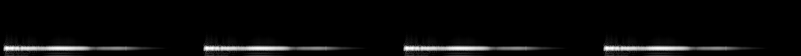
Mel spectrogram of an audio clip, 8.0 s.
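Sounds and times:
submarine sonar ping: 0.0s - 3.5s, 4.1s - 5.5s, 6.1s - 7.5s.

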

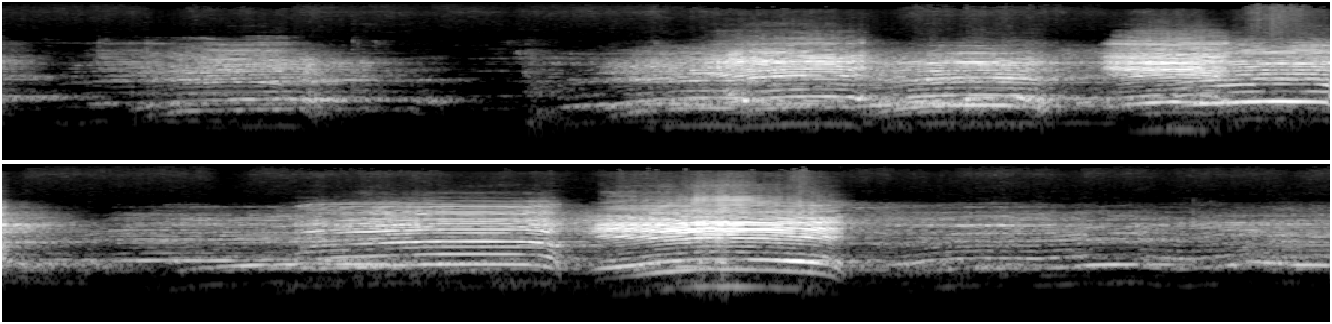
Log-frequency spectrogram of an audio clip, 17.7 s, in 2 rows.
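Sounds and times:
cattle lowing: 0.0s - 17.6s.

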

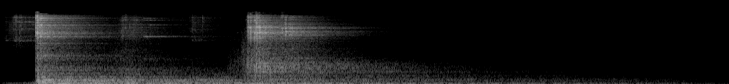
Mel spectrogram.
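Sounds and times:
dungeon chains clinking, clattering and clanging: 0.0s - 3.6s.

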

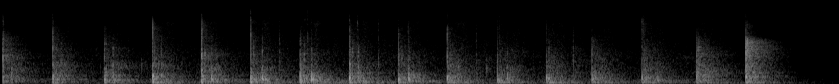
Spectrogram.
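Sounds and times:
footsteps walking down a reverberant stairwell: 0.0s - 8.0s.

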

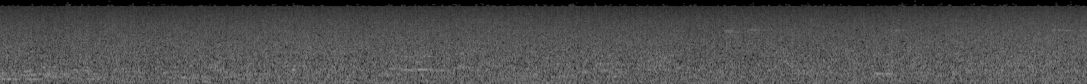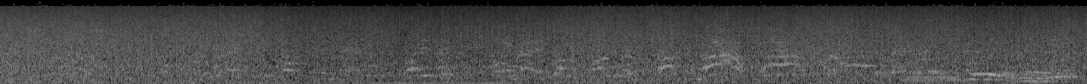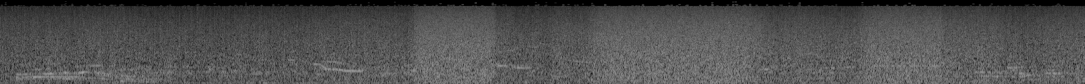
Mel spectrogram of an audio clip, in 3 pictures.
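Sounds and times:
television static from very poor signal reception: 0.0s - 32.5s.

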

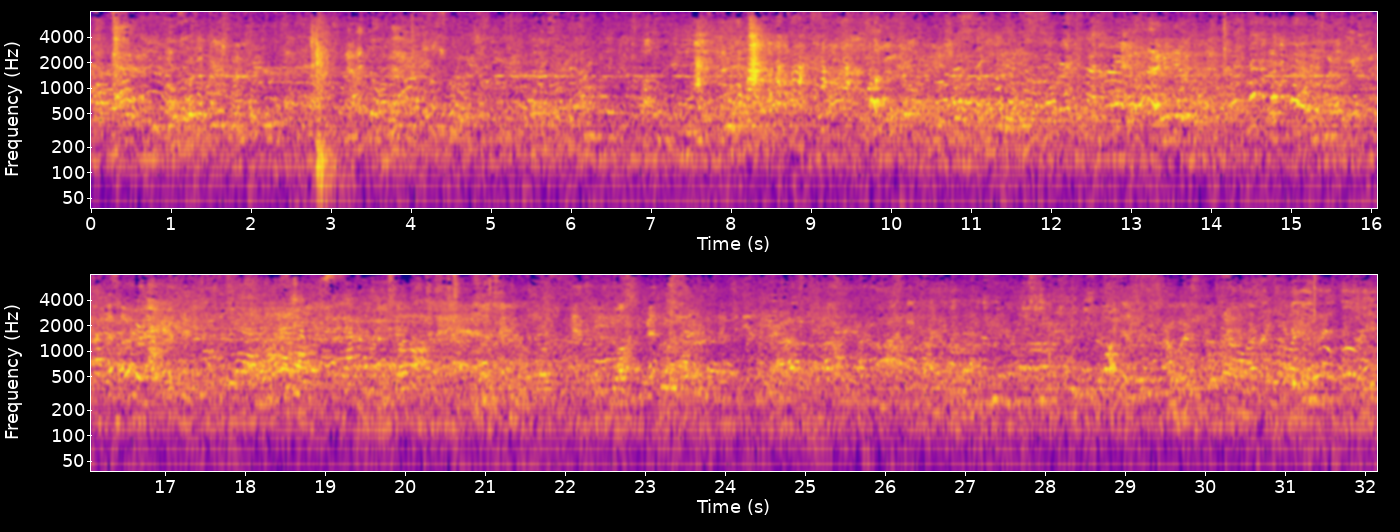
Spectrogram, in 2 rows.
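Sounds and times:
ticket counter area ambience at a race track: 0.0s - 32.1s
laughter: 7.0s - 18.8s.

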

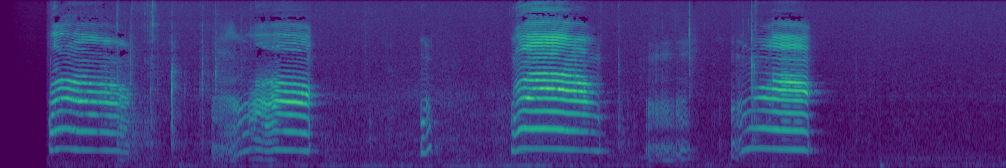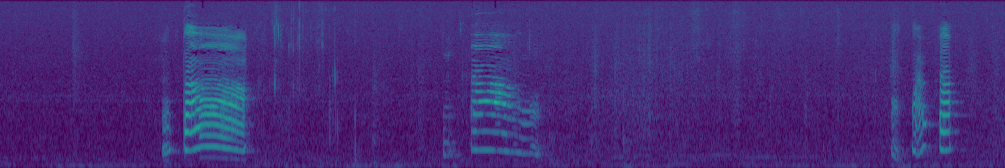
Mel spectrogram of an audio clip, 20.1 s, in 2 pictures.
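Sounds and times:
Siamese cat meowing: 0.5s - 1.4s, 2.1s - 3.3s, 5.1s - 8.3s, 11.7s - 12.9s, 14.5s - 15.6s, 19.0s - 19.8s.

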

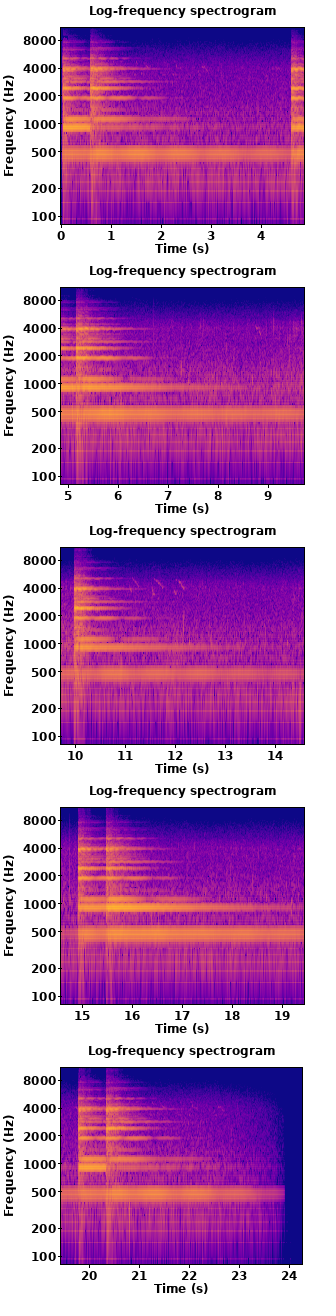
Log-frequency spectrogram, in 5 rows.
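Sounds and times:
sea buoy bell ringing: 0.0s - 23.8s.

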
